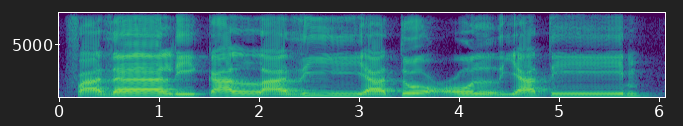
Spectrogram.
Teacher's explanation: Karena berhenti maka ma-nya disukun atau dimatikan.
